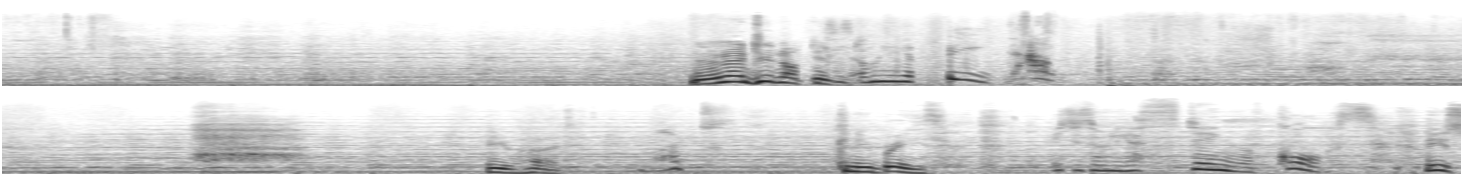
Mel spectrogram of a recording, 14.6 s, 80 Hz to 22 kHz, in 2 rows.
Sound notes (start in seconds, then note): 0.0 bee buzzes; 0.3 bee wings flap; 1.2 Anthony panting; 7.1 bee buzzes; 8.2 Kate sighs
